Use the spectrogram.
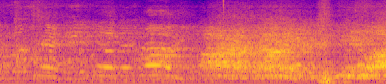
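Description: Rowdy crowd at an Immanuel high school volleyball match against Whitehall in a gym, cheering and shouting together, swelling louder toward the end over a constant hall din.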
